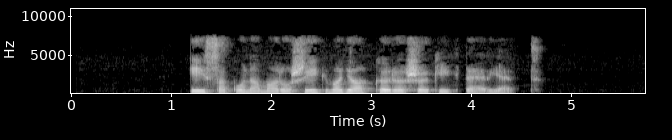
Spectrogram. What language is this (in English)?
Hungarian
